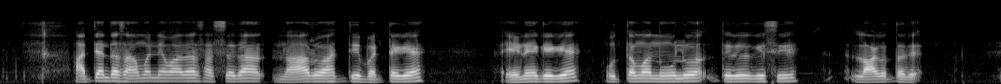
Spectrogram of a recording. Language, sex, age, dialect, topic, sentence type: Kannada, female, 36-40, Central, agriculture, statement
